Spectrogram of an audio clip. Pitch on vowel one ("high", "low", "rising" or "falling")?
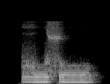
high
